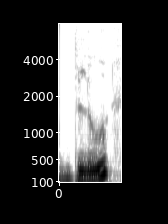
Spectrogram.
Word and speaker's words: blu: Yeah, I always give my students the example of the color blue. So we've got 2 words for blue in Italian. Blue, same pronunciation, for dark blue.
